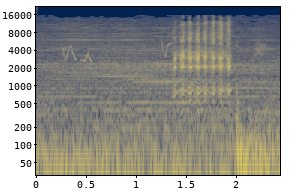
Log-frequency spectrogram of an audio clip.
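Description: A goat bleating once, a short quavering bleat about a second and a half in.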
